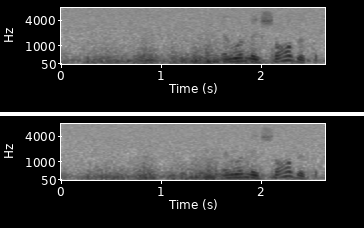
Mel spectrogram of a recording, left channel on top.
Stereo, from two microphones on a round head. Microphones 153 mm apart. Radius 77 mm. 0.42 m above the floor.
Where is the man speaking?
25° left (ahead or behind).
